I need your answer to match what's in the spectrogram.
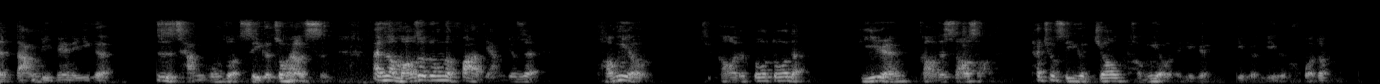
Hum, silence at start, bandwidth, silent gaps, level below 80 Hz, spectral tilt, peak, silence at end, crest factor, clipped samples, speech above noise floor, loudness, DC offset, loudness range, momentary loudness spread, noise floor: none; 0 s; 8.4 kHz; none; -72 dBFS; -5 dB/octave; -12 dBFS; 0.5 s; 18 dB; under 0.1%; 45 dB; -31 LUFS; under 0.1%; 6 LU; 18 LU; -76 dBFS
